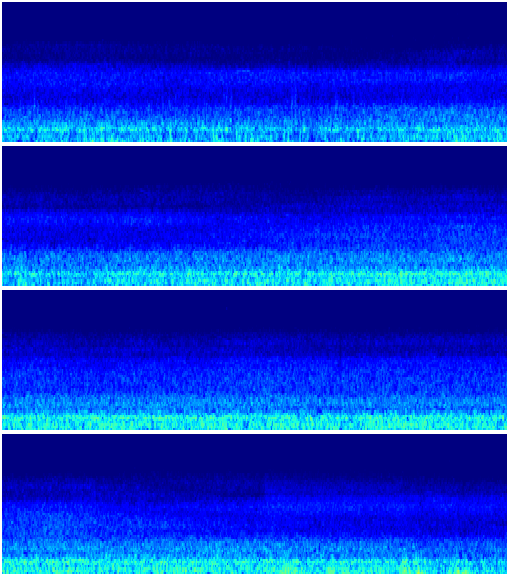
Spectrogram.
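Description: Steady rushing roar of Niagara Falls' falling water, with wind buffeting the microphone.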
